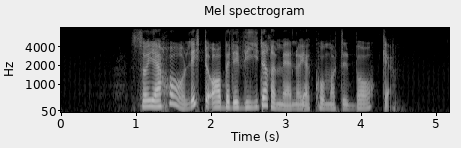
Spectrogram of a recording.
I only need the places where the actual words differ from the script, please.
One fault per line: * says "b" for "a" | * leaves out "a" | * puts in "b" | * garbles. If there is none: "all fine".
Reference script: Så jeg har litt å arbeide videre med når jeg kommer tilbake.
all fine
